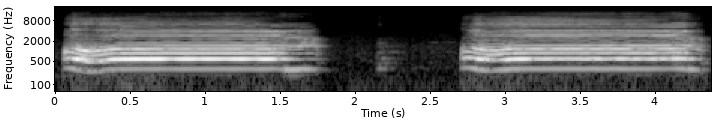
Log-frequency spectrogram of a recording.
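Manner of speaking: ओम intoned long and loud; vedic om. Shown as a demonstration. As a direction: chant ओम as in Vedic mantras. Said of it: "ओम का उच्चारण ... कैसा आता". (वेद मंत्र की तरह लंबा ओम)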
